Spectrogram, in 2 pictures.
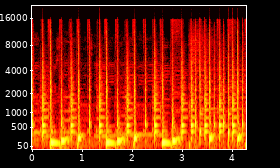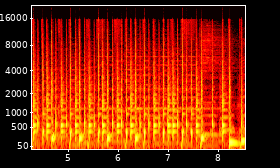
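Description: Electronic octapad struck with drumsticks, triggering drum and percussion samples in a fast, steady rhythm with a deep drum on the beat. About three seconds in it switches to a faster, busier run of sharp hits that lasts until near the end, when the deep drum pattern returns.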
